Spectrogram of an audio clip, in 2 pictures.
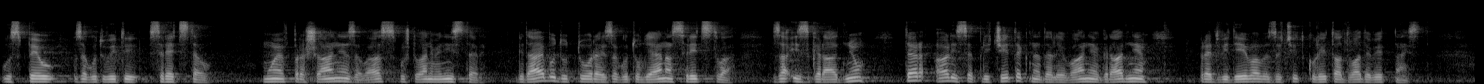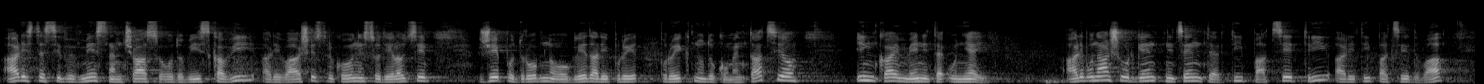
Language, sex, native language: Slovenian, male, Slovenian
